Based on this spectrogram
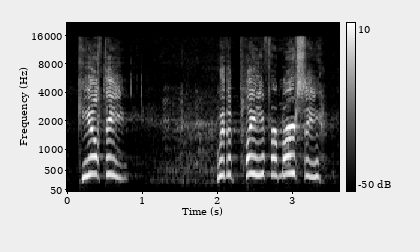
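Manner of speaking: very high, shrill, squeaky, far-from-tough, drawn-out pleading. Retelling answering "how do you plead": imitating own un-tough voice, not like John Wayne. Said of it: "I sounded kinda like this".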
